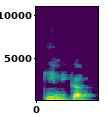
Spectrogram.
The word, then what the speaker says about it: química: Última oxítona, penúltima paroxítona e antepenúltima proparoxítona, que é o caso de física, química, oxítona, oxítona, física, química, pássaro. Então, observem, pássaro é a antepenúltima sílaba tônica.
